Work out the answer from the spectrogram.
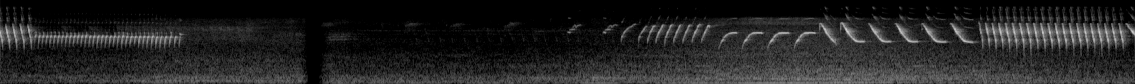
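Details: Belgian canary singing as part of canary training: a bright high trill, a brief pause, then rapid repeated whistled notes, descending slurred syllables and a fast buzzy trill, all high-pitched, over low background hiss.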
